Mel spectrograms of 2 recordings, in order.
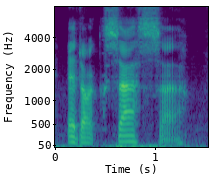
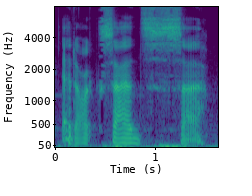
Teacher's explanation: zeta followed by a sigma tense marker will just disappear, and so we end up just with the sigma. And so the aorist, first aorist, is edoxasa instead of trying to say edoxadsa.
